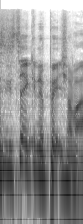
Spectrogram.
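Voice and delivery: usual speaking voice

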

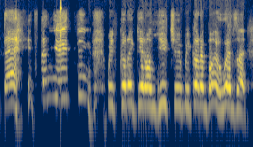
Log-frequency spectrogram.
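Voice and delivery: hammed-up pleading with dad; mock son pleading. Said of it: "and his great accent".

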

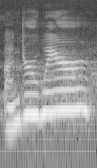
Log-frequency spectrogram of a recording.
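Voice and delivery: underwear called out high and loud; listing underwear. Retold or imitated. The speaker lists her bag contents for the airport agent, high and loud. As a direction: hit the last item with a burst of comic volume.

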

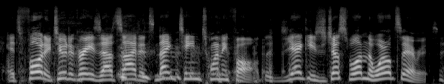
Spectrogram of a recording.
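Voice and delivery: put-on old-timey announcer voice. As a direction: call it like a 1924 ballpark broadcaster. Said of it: "the old-timey announcer voice".

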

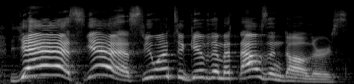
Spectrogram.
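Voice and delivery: high, loud, eager cheering that eases off; imitated kids' shout. Preacher voices kids answering the teacher, excited mock shout. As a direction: shout it like a roomful of keen children. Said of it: "Again, the kids shouted".

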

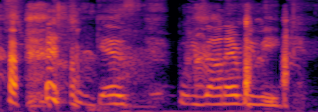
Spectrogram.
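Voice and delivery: loud, high laughing mockery; teasing laugh. Real, not acted. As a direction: tease him through laughter. Mocking special guest claim.

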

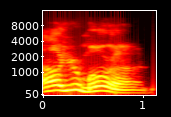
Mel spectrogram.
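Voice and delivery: a wife mimicking her husband's American twang on moron; mock American accent. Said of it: "goes on for an American".

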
